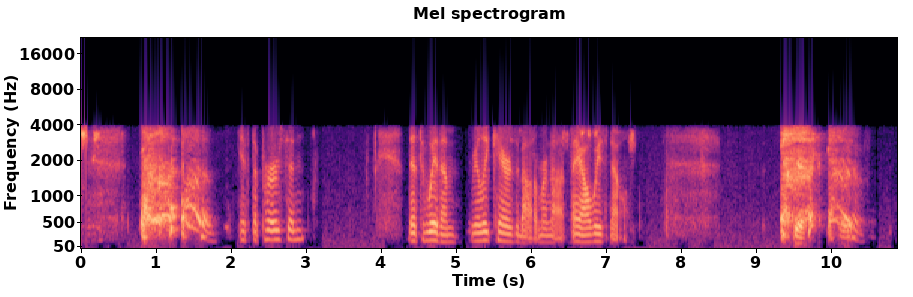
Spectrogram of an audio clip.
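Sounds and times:
loud harsh coughs: 0.8 - 1.8, 9.3 - 10.5
soft raspy throat clearing: 0.8 - 1.8, 9.4 - 10.5
speech: 2.3 - 3.1, 4.4 - 7.5, 9.5 - 10.5.

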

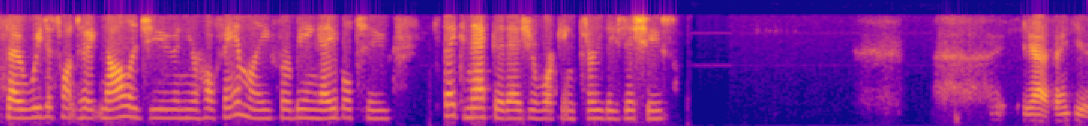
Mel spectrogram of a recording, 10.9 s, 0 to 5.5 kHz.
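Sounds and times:
speech: 0.0 - 6.8, 9.5 - 10.8
deep slow soft airy breath: 8.5 - 10.1.

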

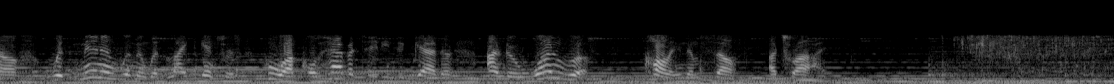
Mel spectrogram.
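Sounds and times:
speech: 0.5 - 8.4
libation liquid pouring and splashing onto the ground: 9.5 - 11.1.

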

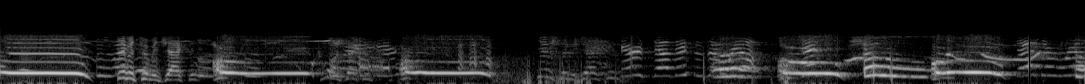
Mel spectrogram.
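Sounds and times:
dog howling: 0.0 - 5.0, 7.9 - 10.8
speech: 1.3 - 6.1.

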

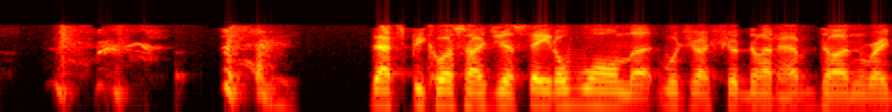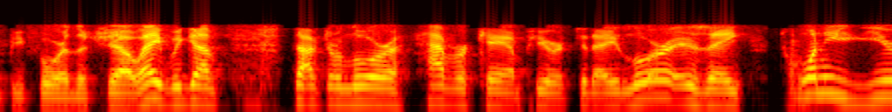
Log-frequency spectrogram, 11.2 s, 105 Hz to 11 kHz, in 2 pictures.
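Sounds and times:
throat clearing: 0.4 - 1.8
speech: 2.3 - 11.1.

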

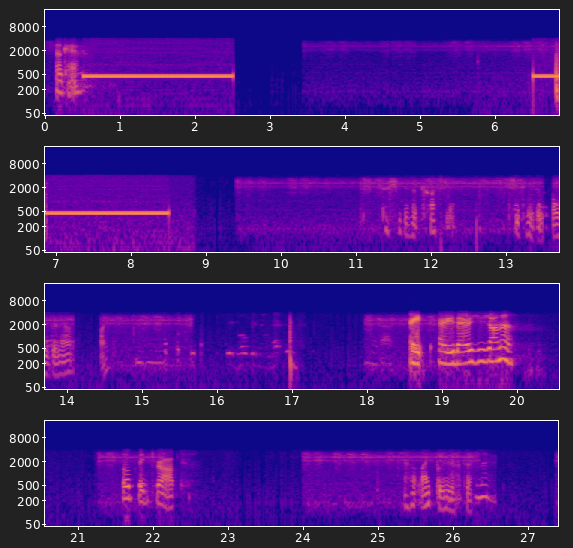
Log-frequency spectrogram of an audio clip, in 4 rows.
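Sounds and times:
speech: 0.2 - 0.8, 19.1 - 20.0, 21.6 - 22.5, 25.5 - 26.6
telephone call ringing tone: 0.5 - 2.6, 6.5 - 8.6.

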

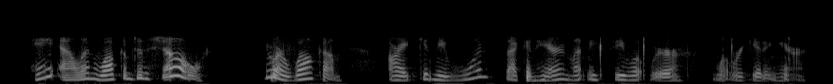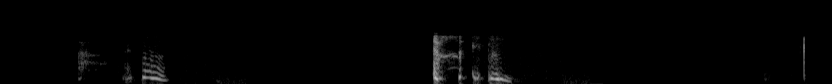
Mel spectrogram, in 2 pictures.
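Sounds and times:
speech: 0.4 - 8.2, 9.6 - 10.1, 13.2 - 13.5
two people on a phone call coughing and clearing their throats: 12.7 - 13.5.

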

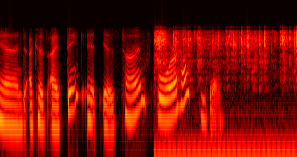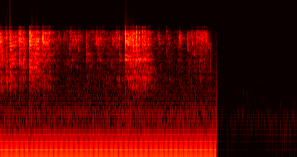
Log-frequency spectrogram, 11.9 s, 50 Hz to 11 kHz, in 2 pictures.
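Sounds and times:
speech: 0.0 - 4.7
metal plates washed in a metal wash tub on the stove: 3.1 - 10.3
water sloshing in a metal wash tub: 3.1 - 10.3.

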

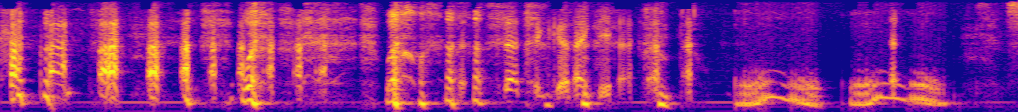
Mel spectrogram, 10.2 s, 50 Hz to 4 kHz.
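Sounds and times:
laughter: 0.0 - 7.1
speech: 0.1 - 7.6
person imitating a dove's cooing: 7.3 - 9.6.

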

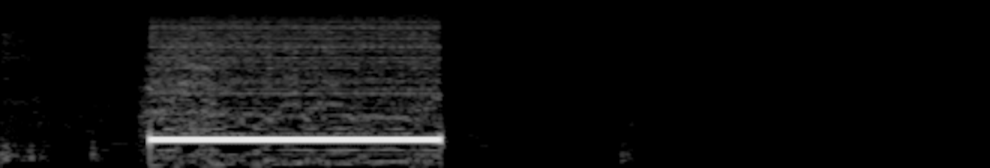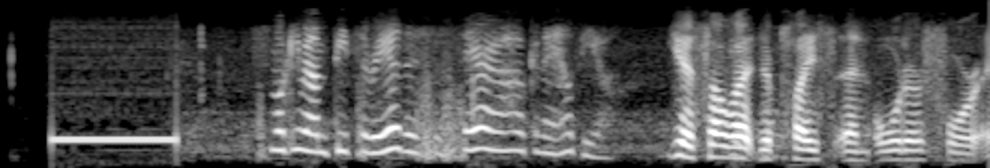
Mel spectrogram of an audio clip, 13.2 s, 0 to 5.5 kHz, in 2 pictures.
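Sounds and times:
ringback tone of a phone call to a pizzeria: 1.0 - 3.0, 7.0 - 7.8
speech: 8.4 - 13.1.

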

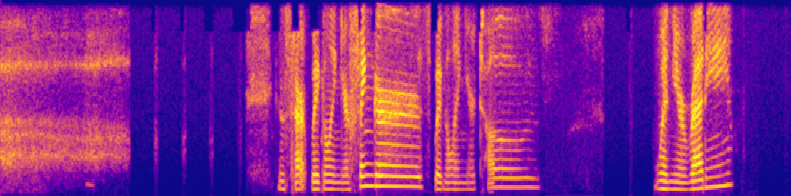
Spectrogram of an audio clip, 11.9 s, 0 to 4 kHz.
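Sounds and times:
slow deep exhale after holding the breath during a guided relaxation exercise: 0.0 - 2.0
speech: 4.2 - 8.3, 9.8 - 11.0.

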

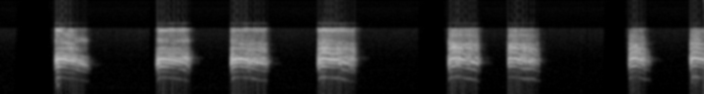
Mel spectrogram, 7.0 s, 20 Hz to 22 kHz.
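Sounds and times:
crow cawing: 0.6 - 1.0, 1.6 - 3.7, 4.5 - 5.5, 6.3 - 7.0.

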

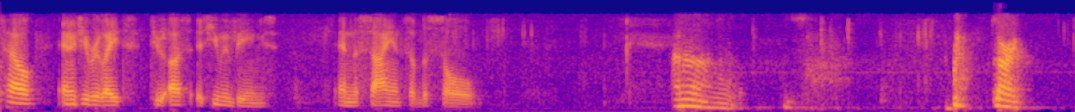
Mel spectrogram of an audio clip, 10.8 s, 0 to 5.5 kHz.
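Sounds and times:
speech: 0.0 - 2.8, 3.4 - 4.8, 6.7 - 8.2, 10.0 - 10.3
faint small sounds: 2.2 - 10.7
single loud abrupt cough: 9.5 - 9.8.

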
